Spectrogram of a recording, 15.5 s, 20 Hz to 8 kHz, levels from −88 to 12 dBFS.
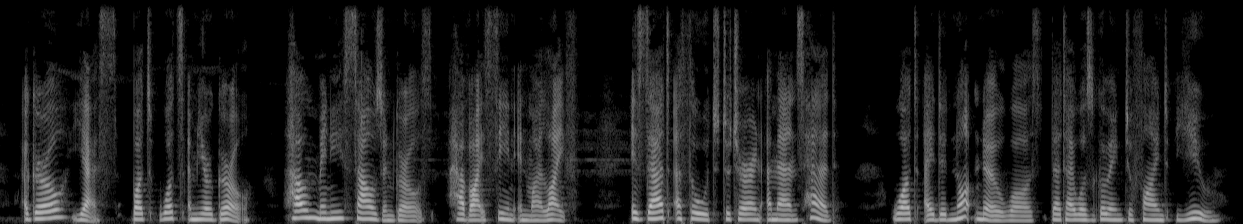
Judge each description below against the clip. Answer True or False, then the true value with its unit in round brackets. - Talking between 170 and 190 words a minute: False (155 wpm)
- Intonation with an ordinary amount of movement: True (3.5 semitones)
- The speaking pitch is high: True (195 Hz)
